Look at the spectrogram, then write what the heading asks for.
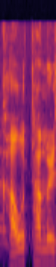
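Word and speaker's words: गौतम: 부처님과 같은 성씨인 고타마, 현지 발음으로 가우탐을 쓰는 불자들이 불단에 공양물을 올리기 위해 찾아온 겁니다.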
